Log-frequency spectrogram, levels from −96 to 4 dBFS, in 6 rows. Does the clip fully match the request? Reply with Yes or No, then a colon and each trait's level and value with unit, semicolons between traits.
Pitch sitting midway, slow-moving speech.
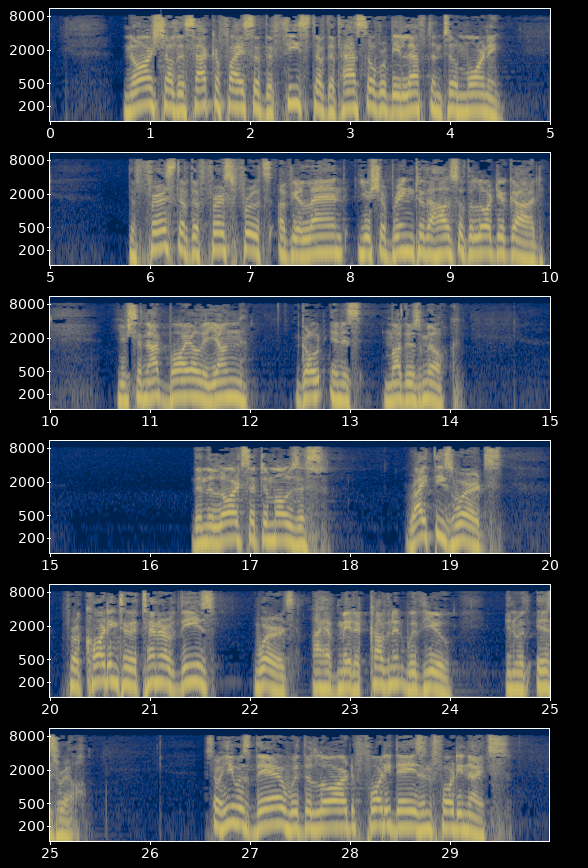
No: medium, 170 Hz; average, 170 wpm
